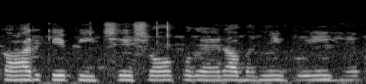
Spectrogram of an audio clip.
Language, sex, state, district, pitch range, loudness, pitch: Hindi, female, Uttar Pradesh, Lucknow, 200-210 Hz, -20 LUFS, 205 Hz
